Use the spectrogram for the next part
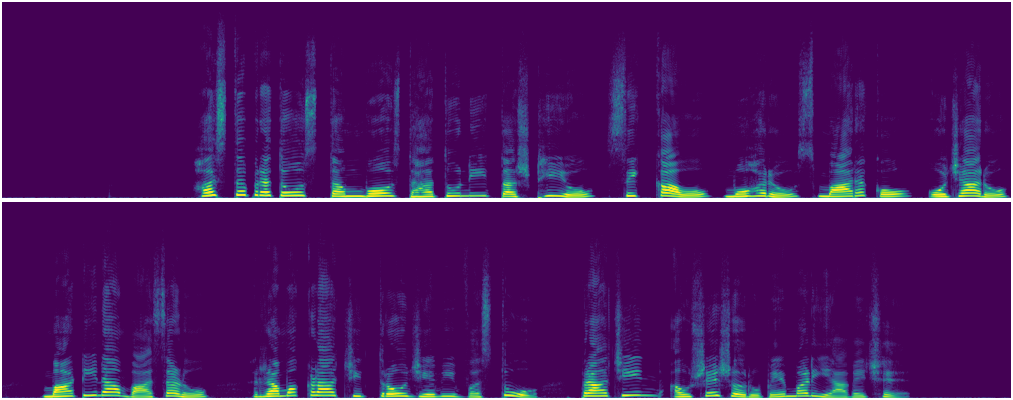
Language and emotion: Gujarati, neutral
